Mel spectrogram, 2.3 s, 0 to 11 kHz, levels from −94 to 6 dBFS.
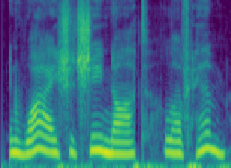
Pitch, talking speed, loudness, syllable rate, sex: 220 Hz, 155 wpm, -13 LUFS, 3.5 syllables/s, female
